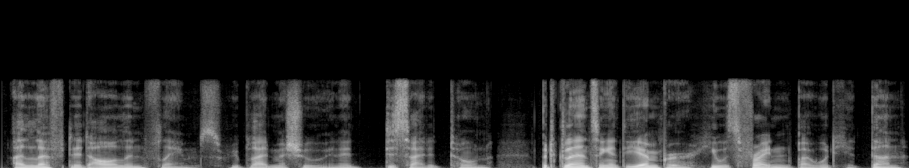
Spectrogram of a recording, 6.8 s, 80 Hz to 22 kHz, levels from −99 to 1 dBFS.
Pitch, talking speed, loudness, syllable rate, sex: 105 Hz, 220 wpm, -22 LUFS, 5.6 syllables/s, male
